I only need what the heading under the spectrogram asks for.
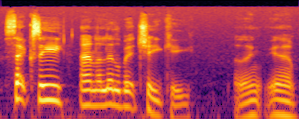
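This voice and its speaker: A man's voice: fairly high pitch, wildly swooping pitch, normal speed, vocal fry, darkish tone, no echo. A man from England hosting a podcast, chatting casually with frank, awkward rambling and many fillers. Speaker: podcast host.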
